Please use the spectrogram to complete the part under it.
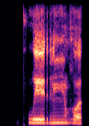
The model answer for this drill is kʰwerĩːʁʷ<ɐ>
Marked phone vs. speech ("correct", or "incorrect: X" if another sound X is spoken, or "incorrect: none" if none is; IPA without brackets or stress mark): correct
